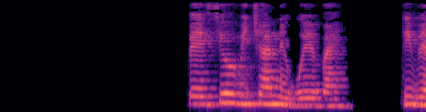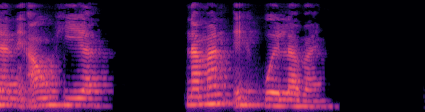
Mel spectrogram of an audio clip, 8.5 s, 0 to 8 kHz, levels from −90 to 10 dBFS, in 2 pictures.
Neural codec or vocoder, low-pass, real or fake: none; 7.2 kHz; real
